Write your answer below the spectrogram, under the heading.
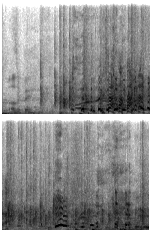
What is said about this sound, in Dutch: Geen beter applaus dan een vragend applaus.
